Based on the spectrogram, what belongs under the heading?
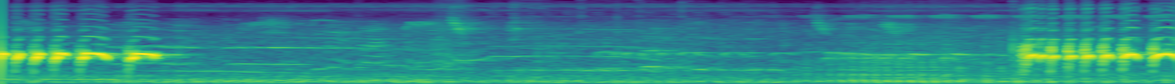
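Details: Zebra dove calling a rival, used as a lure: a fast run of clipped, bubbling coo notes, then a lull with faint other sounds and low noise, before another burst of rapid repeated cooing notes at the end.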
